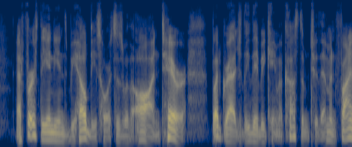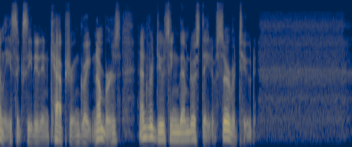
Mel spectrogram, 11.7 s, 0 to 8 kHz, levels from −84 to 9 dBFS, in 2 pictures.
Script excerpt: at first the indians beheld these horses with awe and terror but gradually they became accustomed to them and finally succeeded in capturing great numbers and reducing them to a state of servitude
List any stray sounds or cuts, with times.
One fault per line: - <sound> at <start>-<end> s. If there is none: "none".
none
